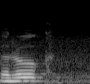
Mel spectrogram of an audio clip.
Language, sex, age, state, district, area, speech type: Nepali, male, 30-45, West Bengal, Darjeeling, rural, read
